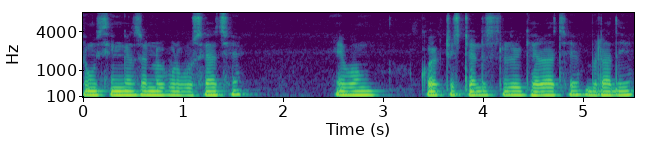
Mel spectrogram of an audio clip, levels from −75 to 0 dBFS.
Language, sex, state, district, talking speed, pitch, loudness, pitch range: Bengali, male, West Bengal, Paschim Medinipur, 140 wpm, 135 Hz, -16 LUFS, 130-140 Hz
